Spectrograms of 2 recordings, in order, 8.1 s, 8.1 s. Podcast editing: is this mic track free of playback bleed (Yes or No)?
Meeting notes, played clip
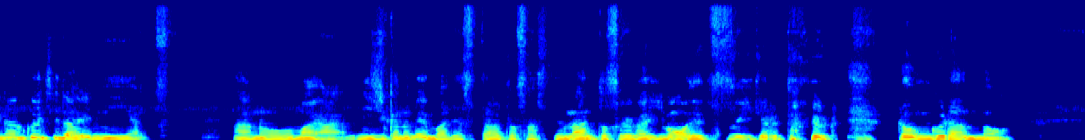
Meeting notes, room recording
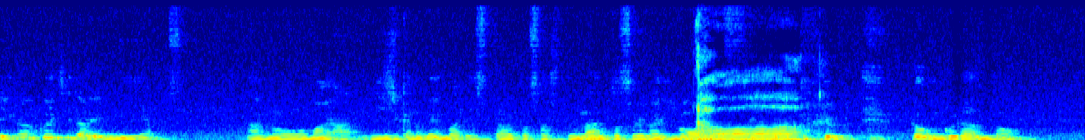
No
